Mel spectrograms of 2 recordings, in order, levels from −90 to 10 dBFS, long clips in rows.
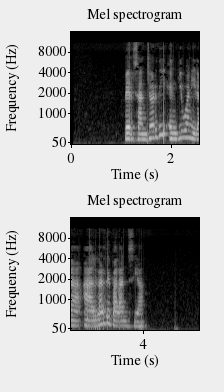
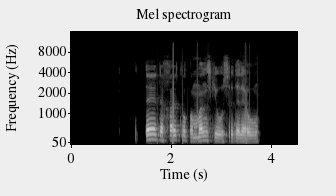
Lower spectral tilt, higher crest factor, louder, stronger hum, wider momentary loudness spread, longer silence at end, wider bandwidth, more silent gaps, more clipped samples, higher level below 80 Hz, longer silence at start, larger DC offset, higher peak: about the same, -6 dB/octave vs -7 dB/octave; about the same, 22 dB vs 20 dB; about the same, -22 LUFS vs -24 LUFS; neither; first, 13 LU vs 10 LU; first, 1.1 s vs 0.8 s; first, 11.5 kHz vs 7.4 kHz; neither; neither; first, -54 dBFS vs -64 dBFS; second, 1.05 s vs 1.5 s; neither; first, -2 dBFS vs -8 dBFS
